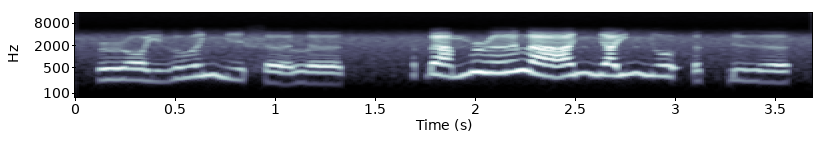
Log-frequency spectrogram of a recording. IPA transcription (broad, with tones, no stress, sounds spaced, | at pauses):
ɹ ɔ˨˩ j l u˧˥ ə̯ ɲ i˨˩ s əː˨˩˨ l əː˨˩ k̚ | ɗ a˨˩˦ m ɹ əː˧˥ l aː˨˩˦ ɲ a˧˥ j ɲ o˧ ʔ ə˨˩ k̚ ɗ ɨ˨˩ ə̯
